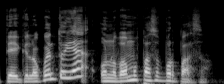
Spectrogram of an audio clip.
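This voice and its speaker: A man's voice: fairly high pitch, wildly swooping pitch, quick pace, no echo, studio quality. A Mexican man, a podcast guest, talking casually and rambling, often losing his thread. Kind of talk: casual chat.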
